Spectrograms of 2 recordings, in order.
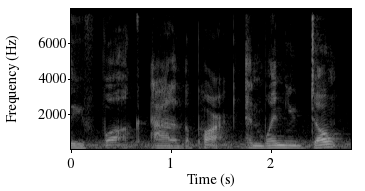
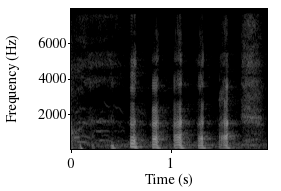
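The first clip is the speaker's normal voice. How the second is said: breathy laugh; 5 dB quieter than usual. Real, not acted. Laughing at his own thought.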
